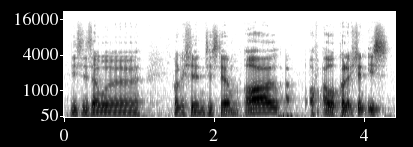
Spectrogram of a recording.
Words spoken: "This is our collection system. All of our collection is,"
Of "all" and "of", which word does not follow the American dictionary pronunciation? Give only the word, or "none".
of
